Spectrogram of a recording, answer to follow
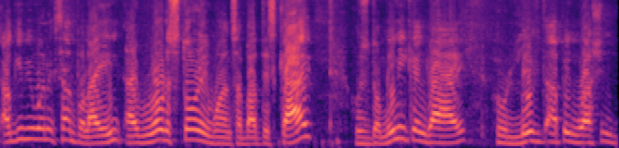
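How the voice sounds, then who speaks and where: A man hosts a conversational group discussion, putting questions and rephrasing answers. His voice sits a bit high for a man and has a very mellow, unforced tone. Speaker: interviewer leading a student discussion.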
